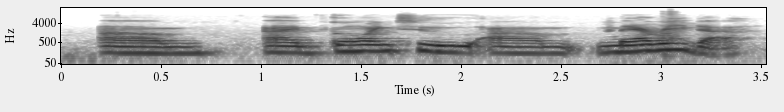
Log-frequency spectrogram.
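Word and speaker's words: Mérida: i'm going to um merida i'm going to say it the english way but it's marita mexico and but it's spelled morita it does not get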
